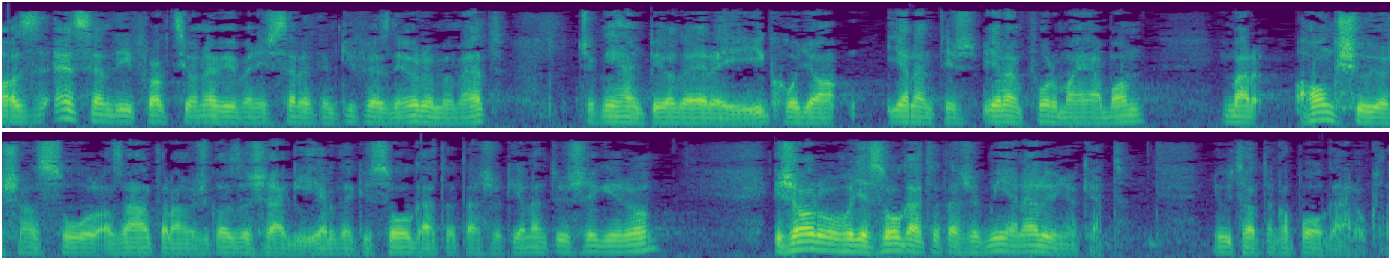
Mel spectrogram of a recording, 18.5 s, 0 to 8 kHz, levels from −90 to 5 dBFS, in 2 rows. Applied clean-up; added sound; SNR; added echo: none; none; none; none.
